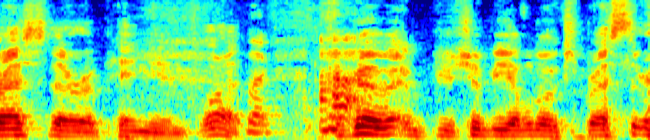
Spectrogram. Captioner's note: laughter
